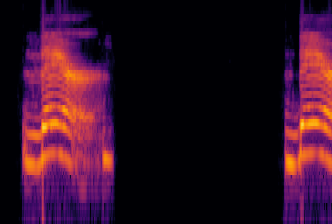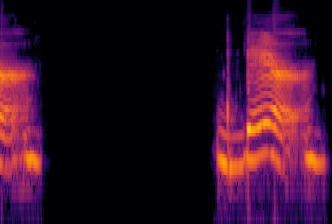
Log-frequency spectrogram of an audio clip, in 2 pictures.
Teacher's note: We hear the R at the end, there, the air.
